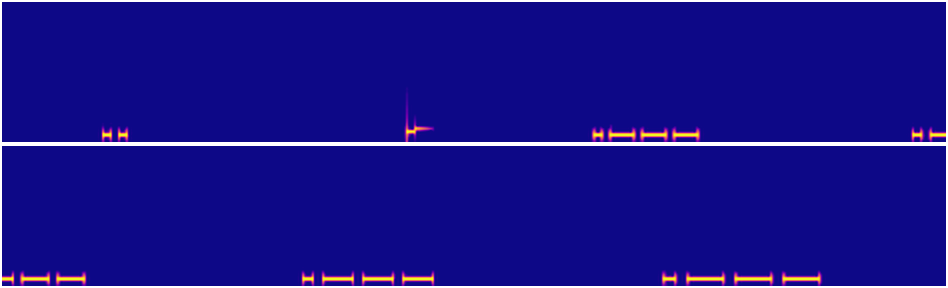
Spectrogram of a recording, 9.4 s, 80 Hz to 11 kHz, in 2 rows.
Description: Morse code, heard as a keyed tone, about 27 wpm, spaced as for 7 wpm, 700 Hz. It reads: I JJJJ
